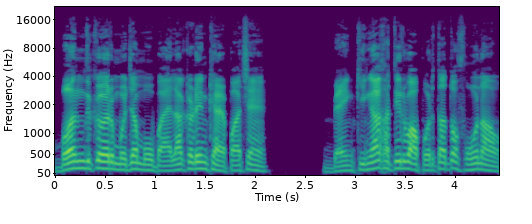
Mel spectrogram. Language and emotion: Goan Konkani, angry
